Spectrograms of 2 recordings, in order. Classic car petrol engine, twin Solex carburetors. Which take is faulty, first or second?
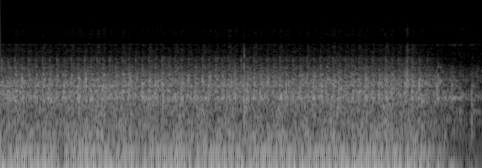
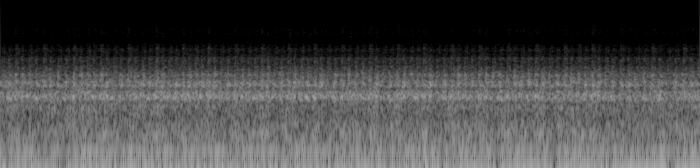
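second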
